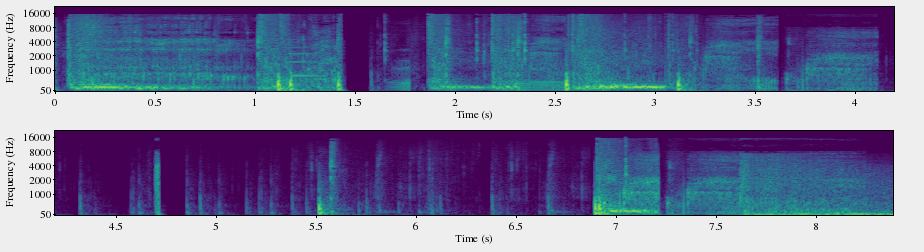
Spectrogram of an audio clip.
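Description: A gun fires in sharp, quick shots.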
